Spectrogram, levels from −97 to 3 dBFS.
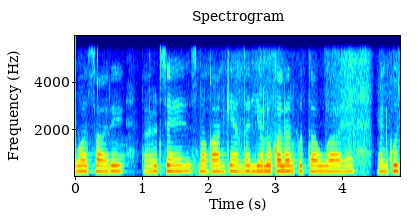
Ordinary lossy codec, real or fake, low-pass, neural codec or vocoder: none; real; 5.4 kHz; none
